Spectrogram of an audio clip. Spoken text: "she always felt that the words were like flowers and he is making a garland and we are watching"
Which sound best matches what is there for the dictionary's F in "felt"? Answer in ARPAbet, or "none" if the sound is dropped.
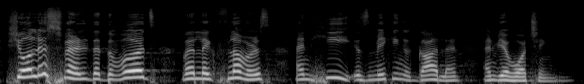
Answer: F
